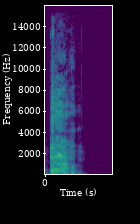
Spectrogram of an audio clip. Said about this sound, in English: I started coughing.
